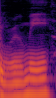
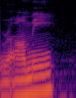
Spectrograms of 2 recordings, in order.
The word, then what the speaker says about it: Romi: Romi is Romy roomy some people say Rumi that's not how you say it but Rami I'm gonna be staying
